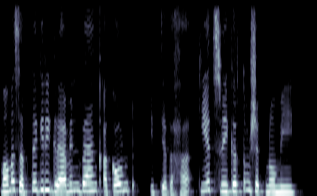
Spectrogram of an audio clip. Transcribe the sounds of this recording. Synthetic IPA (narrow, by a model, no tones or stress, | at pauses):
mɐmɐsɐp̚t̪ɐɡiɾiɡɾaːminbaːŋkɐkɐwuɳʈ | it̪jɐt̪ɐhɐ̆kijɐt̪sʋiːkɐɾt̪umʃɐknoːmi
